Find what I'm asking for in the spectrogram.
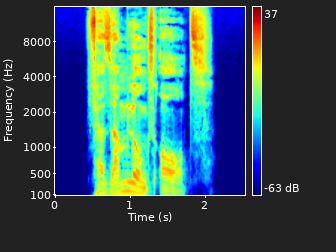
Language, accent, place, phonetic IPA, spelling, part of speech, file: German, Germany, Berlin, [fɛɐ̯ˈzamlʊŋsˌʔɔʁt͡s], Versammlungsorts, noun, De-Versammlungsorts.ogg
- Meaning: genitive of Versammlungsort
